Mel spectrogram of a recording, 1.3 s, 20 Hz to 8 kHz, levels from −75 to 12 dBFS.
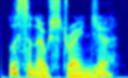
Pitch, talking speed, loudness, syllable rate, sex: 140 Hz, 140 wpm, -15 LUFS, 4.7 syllables/s, male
